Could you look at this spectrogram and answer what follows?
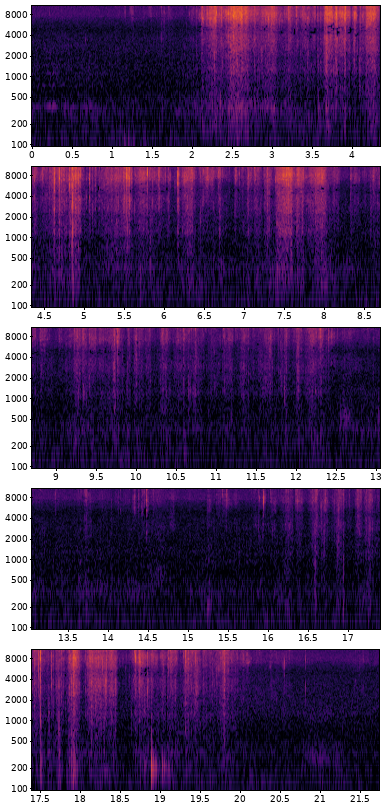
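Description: Dry leaves and twigs rustling and crackling as a hand pushes through undergrowth to pick mushrooms, in dense bursts from about two seconds in to eight, then again near the end.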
